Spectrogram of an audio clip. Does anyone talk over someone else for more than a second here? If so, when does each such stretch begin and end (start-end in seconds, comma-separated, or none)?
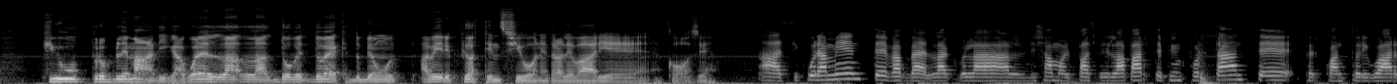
none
